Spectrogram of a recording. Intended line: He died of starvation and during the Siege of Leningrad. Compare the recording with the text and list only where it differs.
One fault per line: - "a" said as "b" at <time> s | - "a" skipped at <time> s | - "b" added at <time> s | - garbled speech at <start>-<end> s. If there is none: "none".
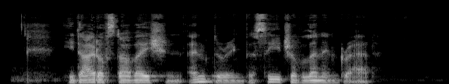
none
